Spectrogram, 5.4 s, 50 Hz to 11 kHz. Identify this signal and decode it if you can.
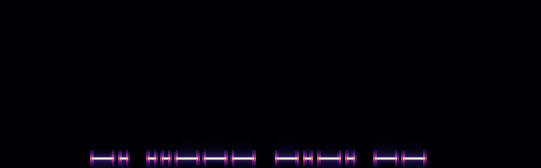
Morse code, heard as a keyed tone, about 17 wpm, 700 Hz. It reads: N2CM
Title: USA Call Signs - 4 Characters - Repeated 3x - 17wpm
